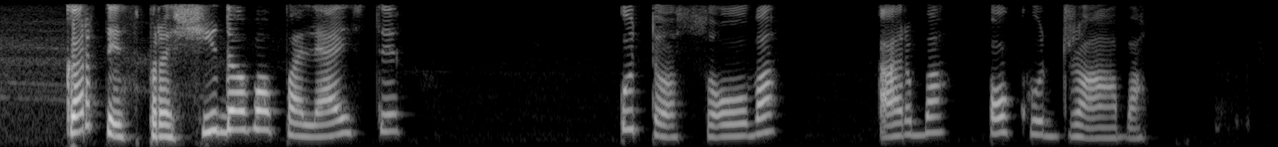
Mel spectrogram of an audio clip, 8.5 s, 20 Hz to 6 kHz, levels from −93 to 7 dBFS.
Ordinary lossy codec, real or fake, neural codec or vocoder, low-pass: MP3, 48 kbps; real; none; 5.4 kHz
